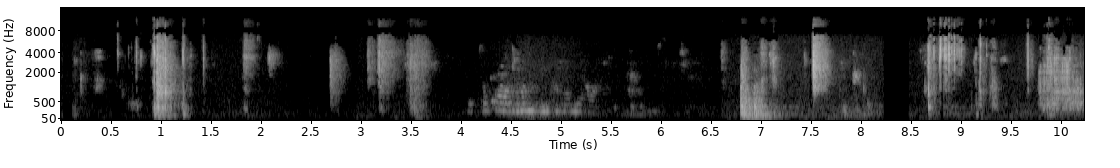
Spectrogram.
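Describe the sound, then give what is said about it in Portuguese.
Irregular sharp knocks on a door at home, made by the speaker's mother, arriving in short clusters with pauses between them, while a muffled voice talks faintly. “Peraí, só um minutinho, minha mãe tá batendo na porta aqui.”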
